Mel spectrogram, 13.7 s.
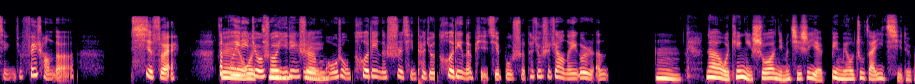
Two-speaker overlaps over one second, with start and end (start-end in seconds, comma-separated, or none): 3.3-4.9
